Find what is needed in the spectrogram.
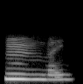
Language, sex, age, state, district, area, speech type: Hindi, female, 60+, Madhya Pradesh, Bhopal, urban, conversation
